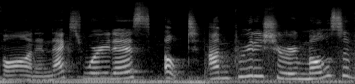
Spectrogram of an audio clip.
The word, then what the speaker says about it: haute: And next word is oat. I'm pretty sure most of you have already seen this word. Pronunciation is not hout, is not hot, is oat.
